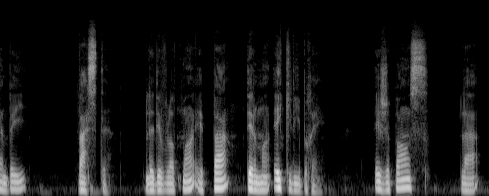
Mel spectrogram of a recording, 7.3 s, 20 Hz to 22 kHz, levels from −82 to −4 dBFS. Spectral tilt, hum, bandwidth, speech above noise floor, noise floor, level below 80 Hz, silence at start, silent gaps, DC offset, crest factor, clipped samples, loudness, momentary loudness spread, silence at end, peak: -6 dB/octave; none; 13 kHz; 43 dB; -67 dBFS; -58 dBFS; 0 s; none; under 0.1%; 22 dB; under 0.1%; -25 LUFS; 14 LU; 0.2 s; -4 dBFS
